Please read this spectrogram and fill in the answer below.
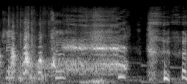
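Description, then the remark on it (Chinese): A hen clucks in quick, choppy bursts, lets out a longer drawn-out cackle, then follows with a couple more sharp clucks after a brief pause. No one speaks. “有人说，为什么会是母鸡不是公鸡？”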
